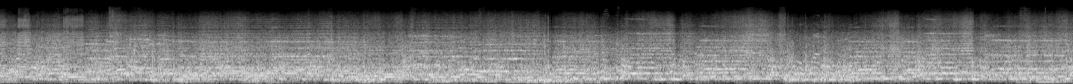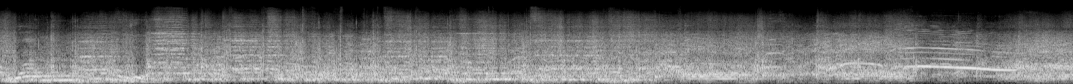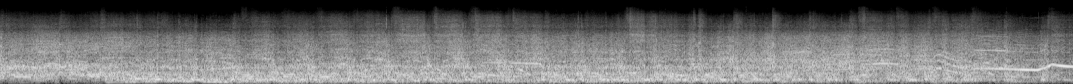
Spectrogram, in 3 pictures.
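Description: Marching band playing live in a stadium, brass and drums together, over a cheering crowd. The music dips briefly about two-thirds of the way through, and shouts and whoops from the crowd rise over it.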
